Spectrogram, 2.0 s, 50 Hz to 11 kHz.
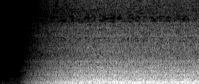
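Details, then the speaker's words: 2004 Chevy Trailblazer after thermostat, clutch fan and idler replacement for code P0128 (was running cool): after start-up a steady even low rumble under loud heater fan hiss, no knocks or squeals, circulating antifreeze; healthy idle. "okay it's a little bit loud in here trucks running the heaters on it's gonna rain for about 20 minutes everything looks good no issues"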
